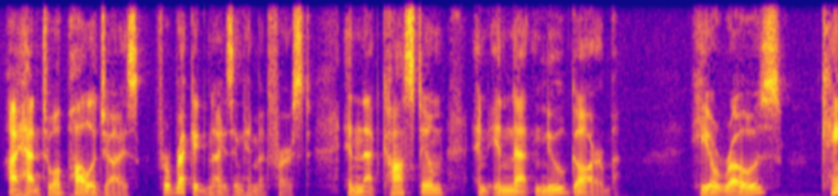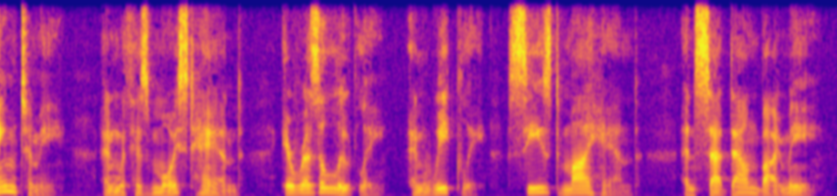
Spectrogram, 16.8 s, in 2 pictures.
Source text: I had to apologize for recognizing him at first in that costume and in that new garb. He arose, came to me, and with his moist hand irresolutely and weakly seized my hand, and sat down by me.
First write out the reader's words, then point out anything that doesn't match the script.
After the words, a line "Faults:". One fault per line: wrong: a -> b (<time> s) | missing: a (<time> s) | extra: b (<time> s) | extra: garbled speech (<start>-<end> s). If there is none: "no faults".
I had to apologize for recognizing him at first in that costume and in that new garb. He arose, came to me, and with his moist hand irresolutely and weakly seized my hand, and sat down by me.
Faults:
no faults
